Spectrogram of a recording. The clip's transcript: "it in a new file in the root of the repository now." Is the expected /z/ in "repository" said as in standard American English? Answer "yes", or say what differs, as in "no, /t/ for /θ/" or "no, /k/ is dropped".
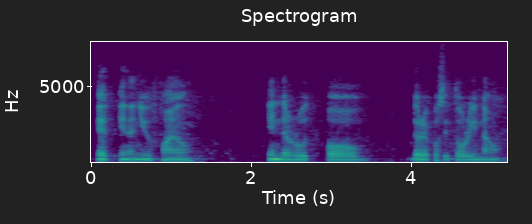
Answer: no, /s/ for /z/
